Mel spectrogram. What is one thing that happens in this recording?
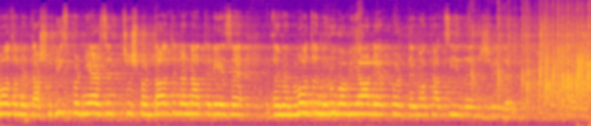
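A woman speaks steadily into a microphone in a large hall.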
